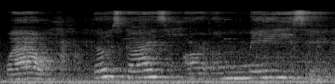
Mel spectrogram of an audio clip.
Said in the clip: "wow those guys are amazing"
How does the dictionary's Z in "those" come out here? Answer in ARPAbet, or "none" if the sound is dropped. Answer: Z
